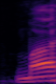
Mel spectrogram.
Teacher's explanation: ایک الف کے برابر مد کریں گے، 1 سیکنڈ کے برابر، زیادہ بھی لمبا نہیں کرنا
